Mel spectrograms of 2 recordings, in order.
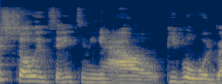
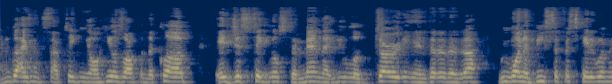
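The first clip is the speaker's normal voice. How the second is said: ordinary talk, nothing marked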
